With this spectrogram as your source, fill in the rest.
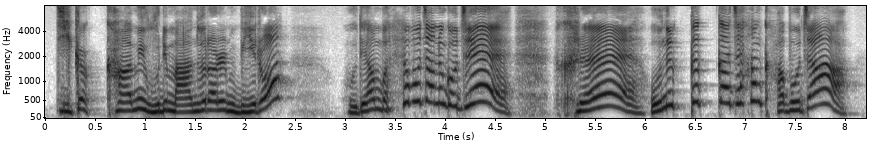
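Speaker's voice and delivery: raging, enraged shout. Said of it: "길길이 날뛰면서 이리 소리치더라고요".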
